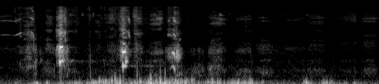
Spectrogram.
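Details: Male German Shepherd in Mirzapur giving three short, sharp, yelping barks within the first two seconds, each a bright harmonic burst, followed by quieter scattered sounds over a steady low rumble of background noise.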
